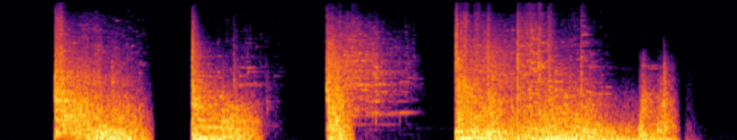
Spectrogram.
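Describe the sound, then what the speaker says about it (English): Metal creak and stressed glass samples are triggered by touching a microphone through the Reformer Pro plugin, heard as four loud, dense crashing bursts separated by sudden silences. "you could hear the evolving sound of the metal creaks and the stress glass because of the merge I've got there"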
